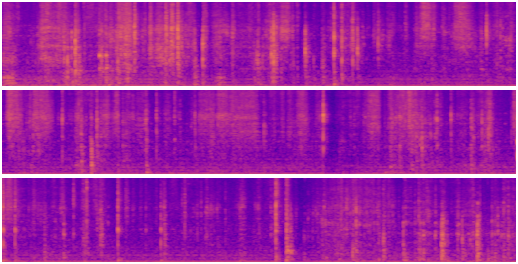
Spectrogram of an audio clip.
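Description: White cardstock being creased along its score lines with a bone folder and folded by hand: irregular scraping strokes and paper rustle, with many short crisp clicks as the folds snap over.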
